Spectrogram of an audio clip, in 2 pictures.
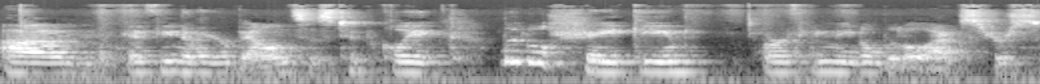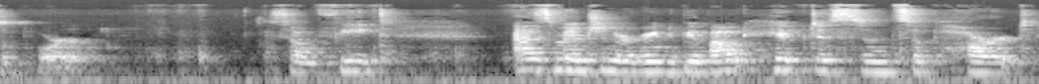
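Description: A woman talks with long, frequent pauses. Her voice carries audible room echo over light background noise. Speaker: yoga teacher. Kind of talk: guided yoga class instruction, cueing poses and breath. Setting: video recorded at home. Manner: calm, gentle, soothing; slow, measured, with pauses between cues. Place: home room.

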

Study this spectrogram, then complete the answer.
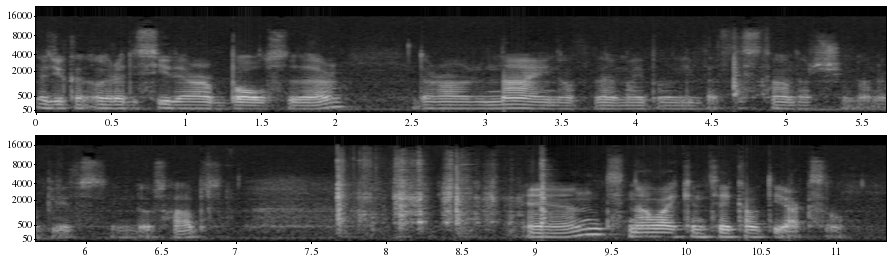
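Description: A man speaks at a moderate pace with long, frequent pauses over loud background noise. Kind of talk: tutorial. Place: workshop.

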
